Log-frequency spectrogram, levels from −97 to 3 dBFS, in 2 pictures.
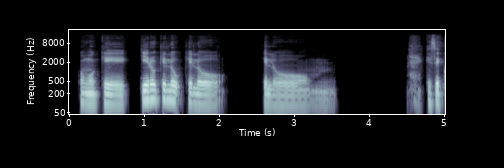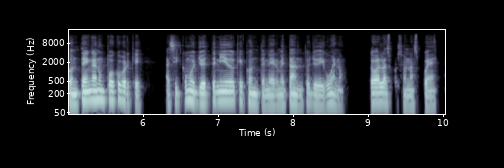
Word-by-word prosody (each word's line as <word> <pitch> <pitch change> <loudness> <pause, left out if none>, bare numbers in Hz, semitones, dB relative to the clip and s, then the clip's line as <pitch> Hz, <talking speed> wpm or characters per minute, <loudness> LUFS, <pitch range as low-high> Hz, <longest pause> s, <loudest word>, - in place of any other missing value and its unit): como 105 -2 0
que 95 -2 +1
quiero 130 +1 +5
que 140 +1 +1
lo 125 -2 +3
que 110 - -1
lo 95 -2 0 0.5
que 105 - -1
lo, 90 -1 -4
mm - - -16 1.2
que - - -6
se - - +1
contengan 120 +6 +4
un 130 - +1
poco, 125 +1 +1
porque 120 - -1 0.3
así 105 - -6
como 125 +4 +1
yo 110 -1 +3
he - - +2
tenido 120 +2 +2
que 115 -1 -5
contenerme 95 -3 -2
tanto, 95 0 -1
yo 100 -2 -2
digo, 90 +1 -2
bueno, 95 -5 -4 0.3
todas 110 0 +4
las 110 -2 +1
personas 90 -4 -9
pueden. 85 -1 -5
105 Hz, 185 wpm, -22 LUFS, 95-120 Hz, 1.2 s, quiero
